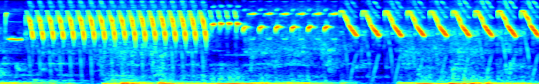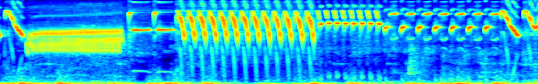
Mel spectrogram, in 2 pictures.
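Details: Canary song, long and full, meant as a tutor recording for training other birds: fast, high rolling trills and repeated whistled notes change every second or two, with a buzzy lower phrase midway and a steady low hum beneath.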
